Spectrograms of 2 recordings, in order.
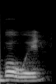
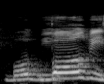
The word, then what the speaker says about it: Bowlby: Y bueno, justo vamos a hablar de cuatro tipos de apegos que nos eh, clasificó eh, John Bowen. – Bowlby.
